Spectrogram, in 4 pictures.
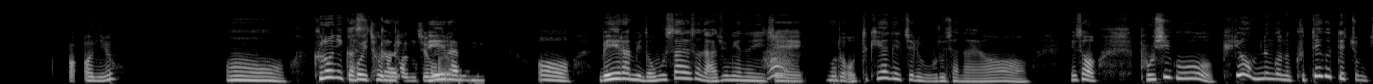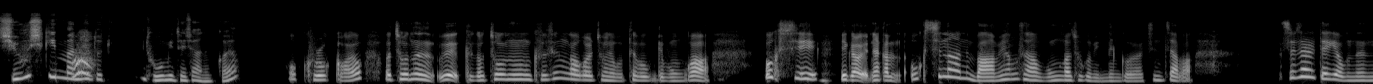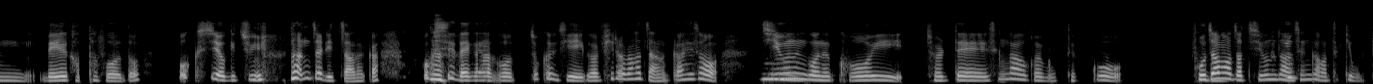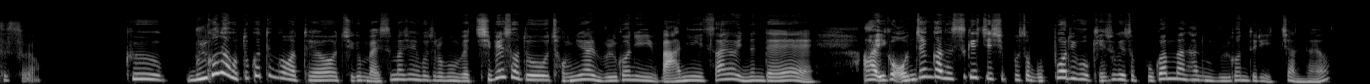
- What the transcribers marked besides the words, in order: other background noise; gasp; gasp; unintelligible speech; laughing while speaking: "중요한 한 줄이"
- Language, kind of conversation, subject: Korean, advice, 이메일과 알림을 오늘부터 깔끔하게 정리하려면 어떻게 시작하면 좋을까요?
